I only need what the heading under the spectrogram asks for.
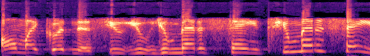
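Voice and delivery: put-on New Jersey accent. Retelling what your mother said when you came home, in a new jersey accent. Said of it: "she said in New Jersey accent".

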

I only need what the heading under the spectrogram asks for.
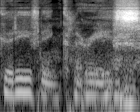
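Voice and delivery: very low, deep voice. Retelling how a crowd answered the name Clarice: Hannibal Lecter voice. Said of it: "everybody turned into Hannibal Lecter and went".

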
